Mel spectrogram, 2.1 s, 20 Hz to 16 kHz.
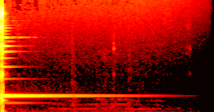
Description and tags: A cheap kalimba recorded through a condenser mic and a tube pre-amp (lo-cut ~80Hz).
Tuning is way far from perfect.
ethnic, african, thumb-piano, thumb, piano, instrument, kalimba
